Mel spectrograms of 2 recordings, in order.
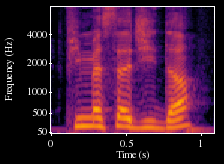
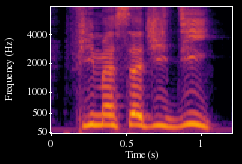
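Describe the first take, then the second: First: The last word ends in a short a. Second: The last word ends in a short i. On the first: The speaker calls it right. "c'est bon" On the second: The speaker calls it wrong. "j'ai pas mis tanwin, erreur"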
